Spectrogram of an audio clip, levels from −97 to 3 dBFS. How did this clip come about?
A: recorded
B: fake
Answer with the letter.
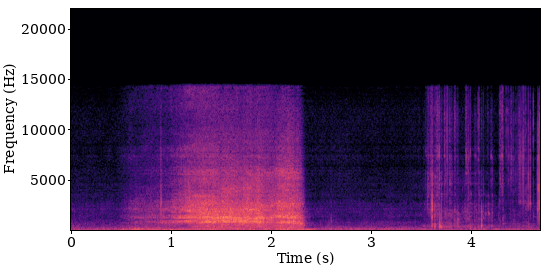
B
